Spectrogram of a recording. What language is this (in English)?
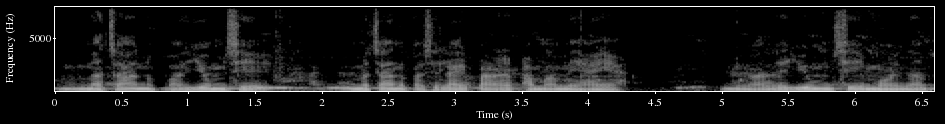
Manipuri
